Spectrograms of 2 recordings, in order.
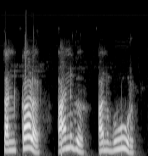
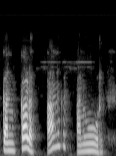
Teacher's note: ये स्वर के बाद आने वाला व्यंजन है जिसकी ध्वनि नाक से निकलती है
